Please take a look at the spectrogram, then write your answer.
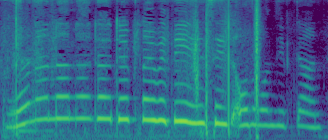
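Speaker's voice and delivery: high, rapid no-no-no; hurried gentle scolding. Real, not acted. Parent stopping toddler playing with finished cards, hurried scolding.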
